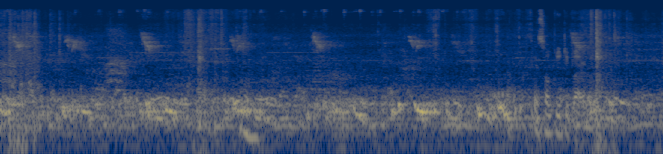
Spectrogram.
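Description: Pigeons, a pair of Kaldum-type birds, coo softly and repeatedly amid low murmuring, with occasional faint chirps over a busy, muffled background.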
